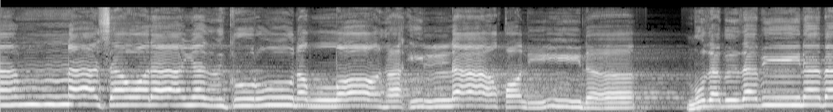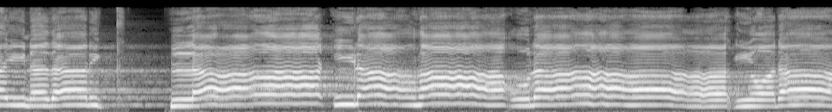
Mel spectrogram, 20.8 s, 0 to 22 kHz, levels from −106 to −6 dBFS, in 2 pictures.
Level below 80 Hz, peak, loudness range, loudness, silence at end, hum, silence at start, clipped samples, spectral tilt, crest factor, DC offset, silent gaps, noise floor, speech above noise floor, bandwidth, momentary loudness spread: -60 dBFS; -2 dBFS; 4 LU; -14 LUFS; 0 s; none; 0 s; under 0.1%; -3.5 dB/octave; 12 dB; under 0.1%; none; -37 dBFS; 23 dB; 16.5 kHz; 6 LU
